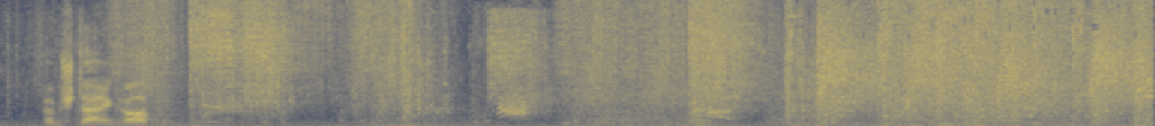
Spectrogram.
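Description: Magic spells crackle and whoosh during a fight.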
